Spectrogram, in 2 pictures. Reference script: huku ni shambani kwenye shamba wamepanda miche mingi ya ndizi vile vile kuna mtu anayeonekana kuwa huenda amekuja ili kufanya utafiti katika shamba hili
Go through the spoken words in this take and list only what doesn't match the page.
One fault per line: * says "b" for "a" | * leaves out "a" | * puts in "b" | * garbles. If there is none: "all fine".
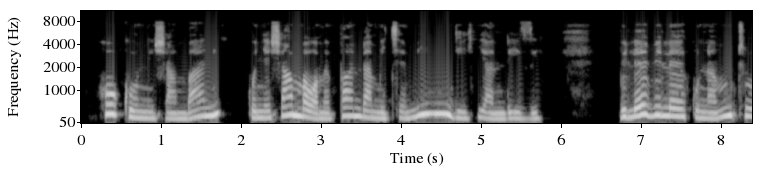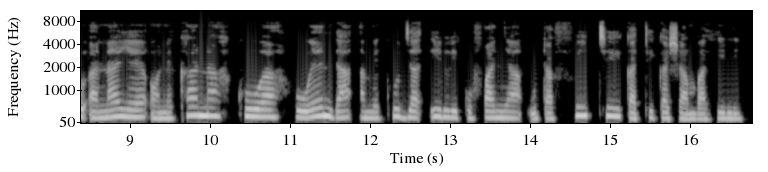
all fine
